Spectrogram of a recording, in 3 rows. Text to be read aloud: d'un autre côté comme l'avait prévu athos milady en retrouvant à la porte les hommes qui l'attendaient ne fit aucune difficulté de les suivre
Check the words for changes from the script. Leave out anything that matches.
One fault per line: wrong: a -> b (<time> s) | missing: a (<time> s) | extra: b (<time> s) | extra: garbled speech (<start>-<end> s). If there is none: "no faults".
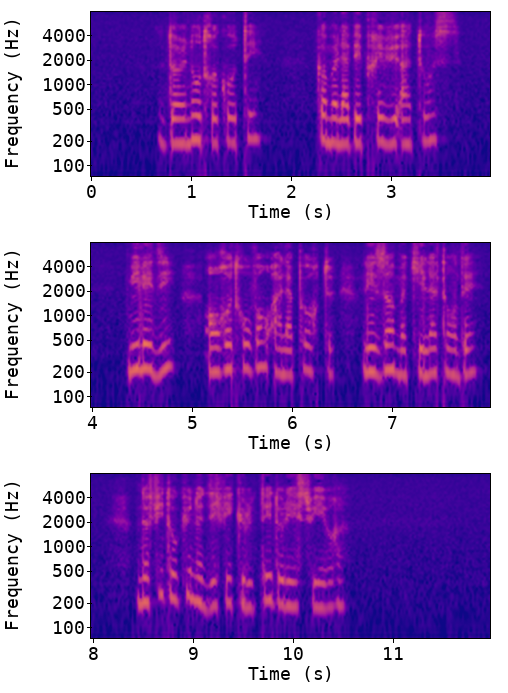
no faults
